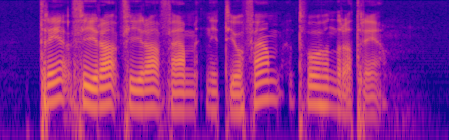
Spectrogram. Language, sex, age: Swedish, male, 32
